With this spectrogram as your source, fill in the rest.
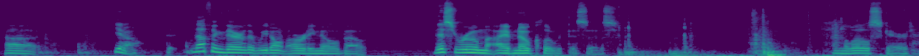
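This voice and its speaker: A man's voice: medium pitch, moderate pace, gravelly, pauses often, slight background noise. A man streaming a horror game, commenting casually, swearing when startled and reading in-game notes aloud. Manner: jumpy, swears when startled, laughs at grim text.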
